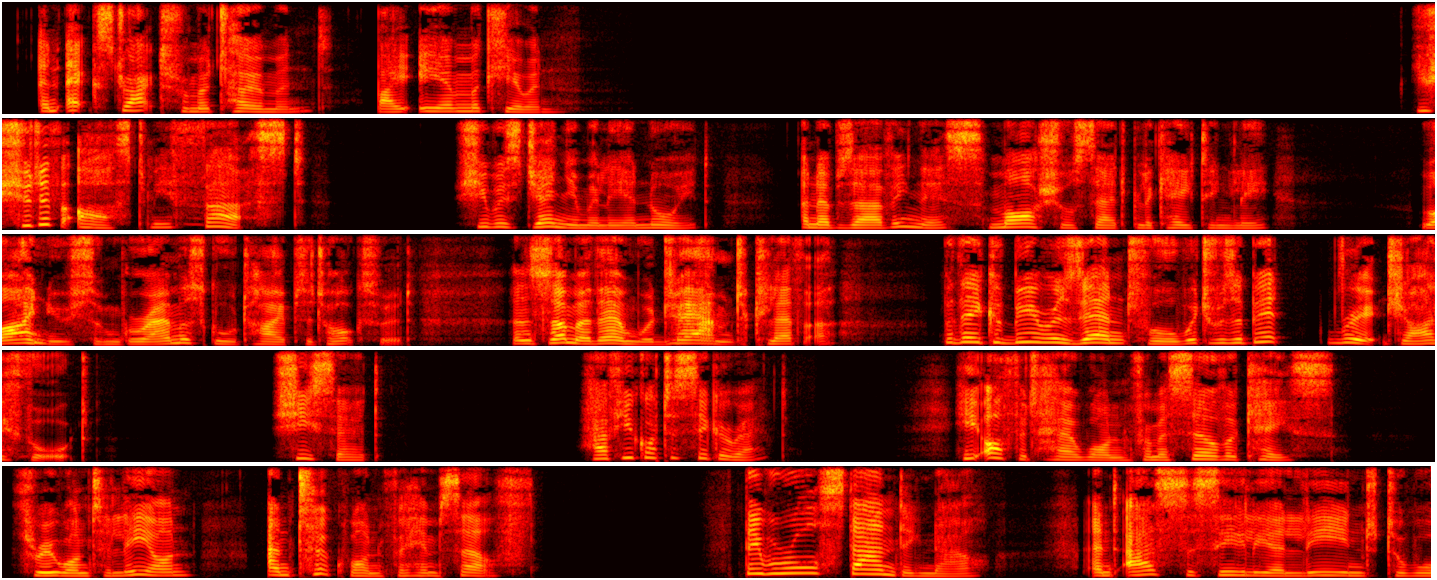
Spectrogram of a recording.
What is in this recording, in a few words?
female English RP accent narration; voices; devine voices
